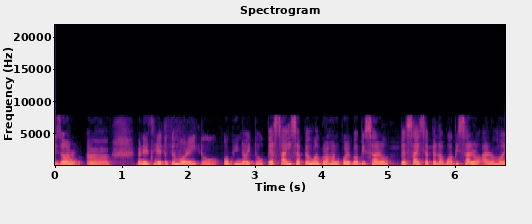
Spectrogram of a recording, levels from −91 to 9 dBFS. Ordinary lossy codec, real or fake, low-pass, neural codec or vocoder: none; fake; none; codec, 16 kHz, 2 kbps, FunCodec, trained on LibriTTS, 25 frames a second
